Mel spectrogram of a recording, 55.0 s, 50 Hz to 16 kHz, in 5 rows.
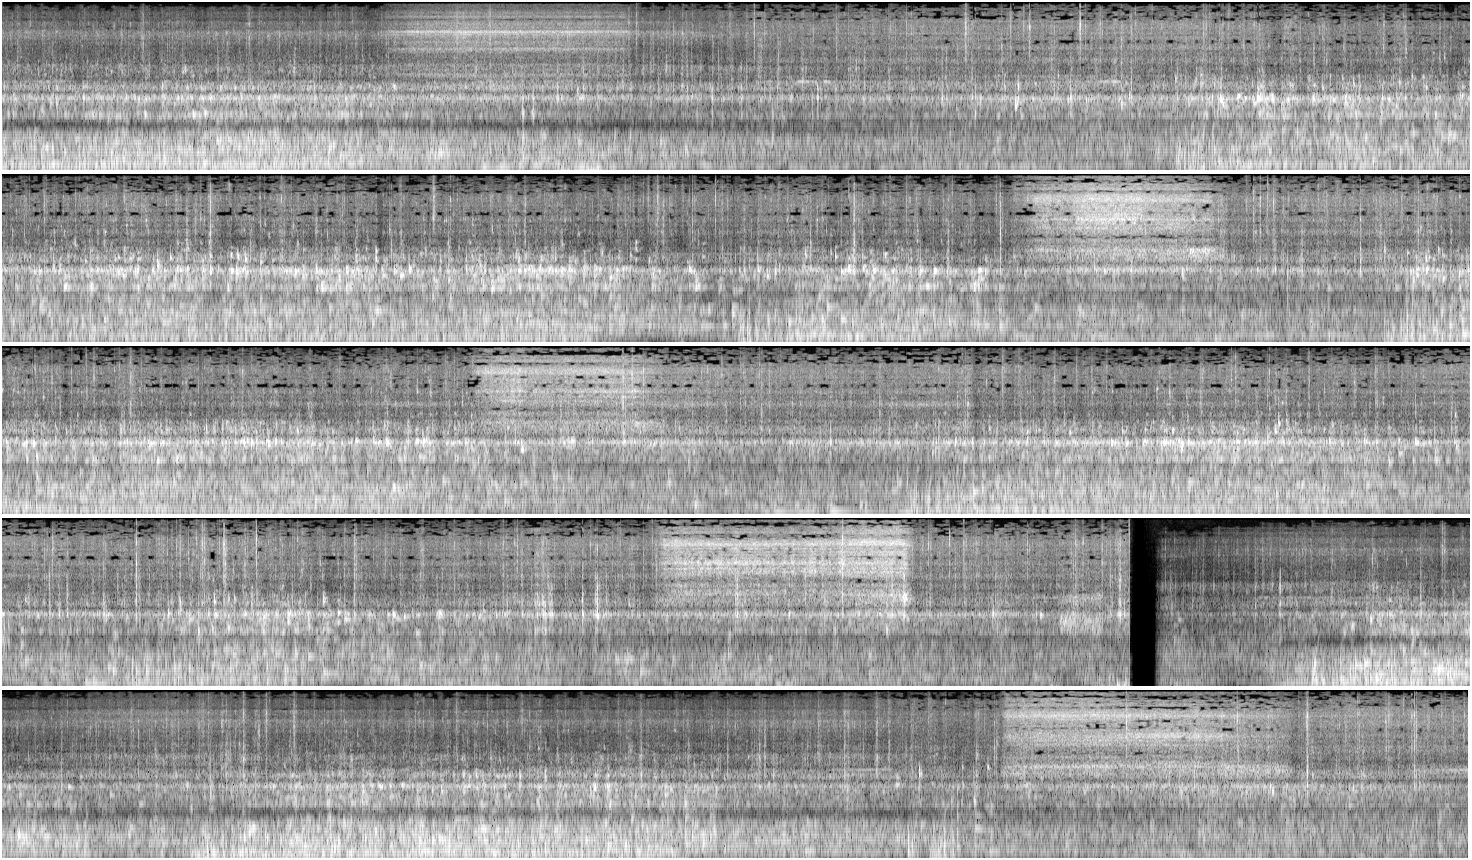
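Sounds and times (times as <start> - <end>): exhaled bubbles gurgling: 0.0 - 55.0
hissing regulator inhalations: 2.9 - 4.8, 18.6 - 20.5, 25.5 - 27.4, 37.9 - 40.1, 51.5 - 54.0.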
